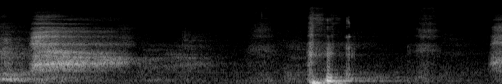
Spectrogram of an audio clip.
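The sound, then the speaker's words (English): Breathy exhales and snort-like puffs as members of a church audience breathe into a neighbour's nostrils during a sermon: a long breathy rush early on, a sharp low burst near the middle, then a fainter puff at the end. “And go close to their faith, and now you breathe into their nostrils.”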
